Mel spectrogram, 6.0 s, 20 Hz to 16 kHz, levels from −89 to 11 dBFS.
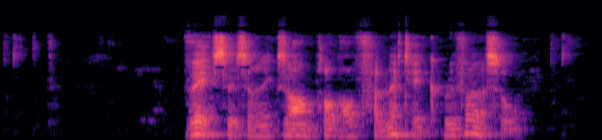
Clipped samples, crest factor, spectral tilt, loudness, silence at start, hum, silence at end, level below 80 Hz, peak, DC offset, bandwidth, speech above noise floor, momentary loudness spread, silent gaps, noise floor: under 0.1%; 24 dB; -1.5 dB/octave; -20 LUFS; 0.15 s; none; 0.35 s; -66 dBFS; 0 dBFS; under 0.1%; 11 kHz; 46 dB; 16 LU; none; -69 dBFS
